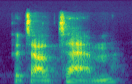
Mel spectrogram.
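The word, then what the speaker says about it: קטלתם: And really though it's the accents on the final part. I didn't pronounce that quite right. It's kataltem. Kataltem.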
